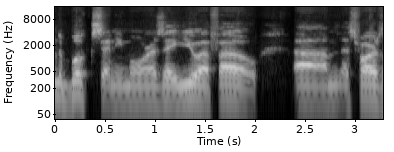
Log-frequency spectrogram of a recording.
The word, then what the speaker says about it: UFO: And the guy who coined the phrase UFO actually wanted it be to be pronounced UFO, but nobody agreed with him and just said UFO.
